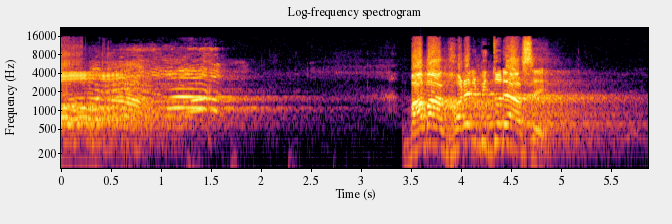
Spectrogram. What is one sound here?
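A man chants melodiously into a microphone, with echo through loudspeakers.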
